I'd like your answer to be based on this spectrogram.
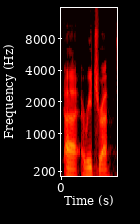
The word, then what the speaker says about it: Eritrea: or some people say Eritrea. I think people from there pronounce it Eritrea, so I'll say that.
